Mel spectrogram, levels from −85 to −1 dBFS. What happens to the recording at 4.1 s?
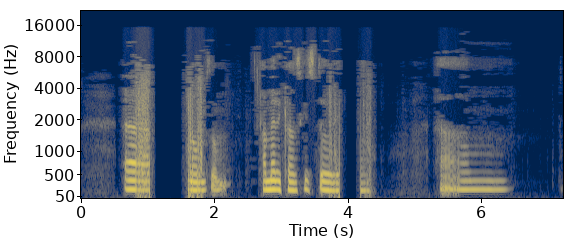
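The speech breaks up with crackle at the edges, opening for about 0.32 s within a disturbance from 3.71 to 4.34 s, an intermittent contact where a loose cable or plug briefly loses connection. Throughout, including here, the sound is ringing and washy with breathing hiss and nothing above 15.4 kHz, heavy damage likely from WMA compression at a low bitrate around 24 kbps.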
